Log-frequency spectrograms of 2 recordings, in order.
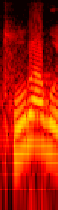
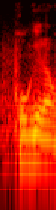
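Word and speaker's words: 復: 환하게 다시 여기 회복할 복자가 다시 할 때는 부라고 읽어요. 복이라고 하지 않고 다시 세상에 밝혀졌으니 수위 모지 불민으로 비록 여기 저 허자는 주자의 휘자지요.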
